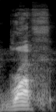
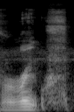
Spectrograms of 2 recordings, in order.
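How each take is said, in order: First: The vowel is short, like in 'book'. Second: The vowel is long, like in 'food'. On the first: The speaker calls it wrong. "out west, they say rough instead of roof" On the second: The speaker calls it right. "instead of roof"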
